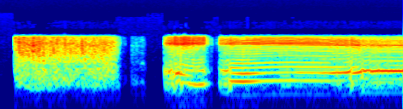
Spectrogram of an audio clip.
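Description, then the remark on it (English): A voice imitates distortion: a harsh, hissing burst of static, a brief pause, then a rough, buzzing sustained tone with a steady pitch that grinds on for about a second and a half. “The first one is distortion, and it's like this.”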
